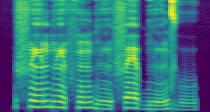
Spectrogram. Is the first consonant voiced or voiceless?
voiceless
